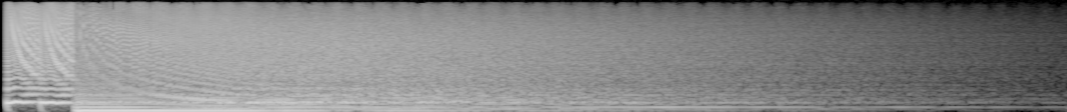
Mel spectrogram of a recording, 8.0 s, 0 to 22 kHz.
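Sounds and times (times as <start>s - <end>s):
huge synth lead: 0.0s - 3.9s.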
